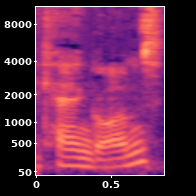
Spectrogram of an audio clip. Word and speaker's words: Cairngorms: I say Cairngorms, but I'm not Scottish.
